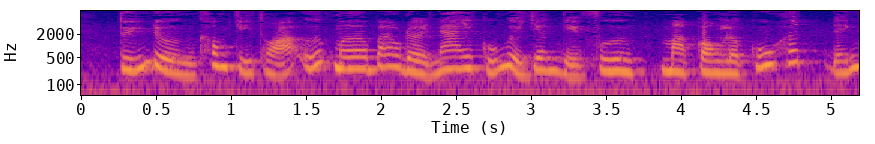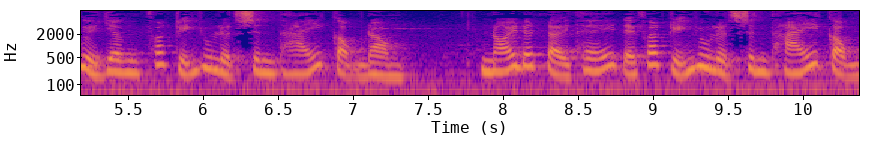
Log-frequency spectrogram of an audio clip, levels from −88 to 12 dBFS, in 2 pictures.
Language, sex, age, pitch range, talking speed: Vietnamese, female, 60-79, 205-280 Hz, 250 wpm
